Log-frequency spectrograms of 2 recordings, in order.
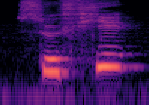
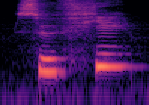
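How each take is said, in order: The two takes are said the same way.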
